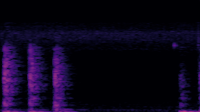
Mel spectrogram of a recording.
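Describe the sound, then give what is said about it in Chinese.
Knocking on a door: three firm, low thuds in quick succession, a pause of about a second, then two more knocks. “有人在敲门呢，会被发现的。”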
